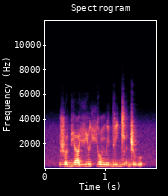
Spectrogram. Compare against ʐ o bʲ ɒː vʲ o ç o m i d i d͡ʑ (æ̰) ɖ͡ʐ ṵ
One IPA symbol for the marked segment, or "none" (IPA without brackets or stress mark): æ̰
